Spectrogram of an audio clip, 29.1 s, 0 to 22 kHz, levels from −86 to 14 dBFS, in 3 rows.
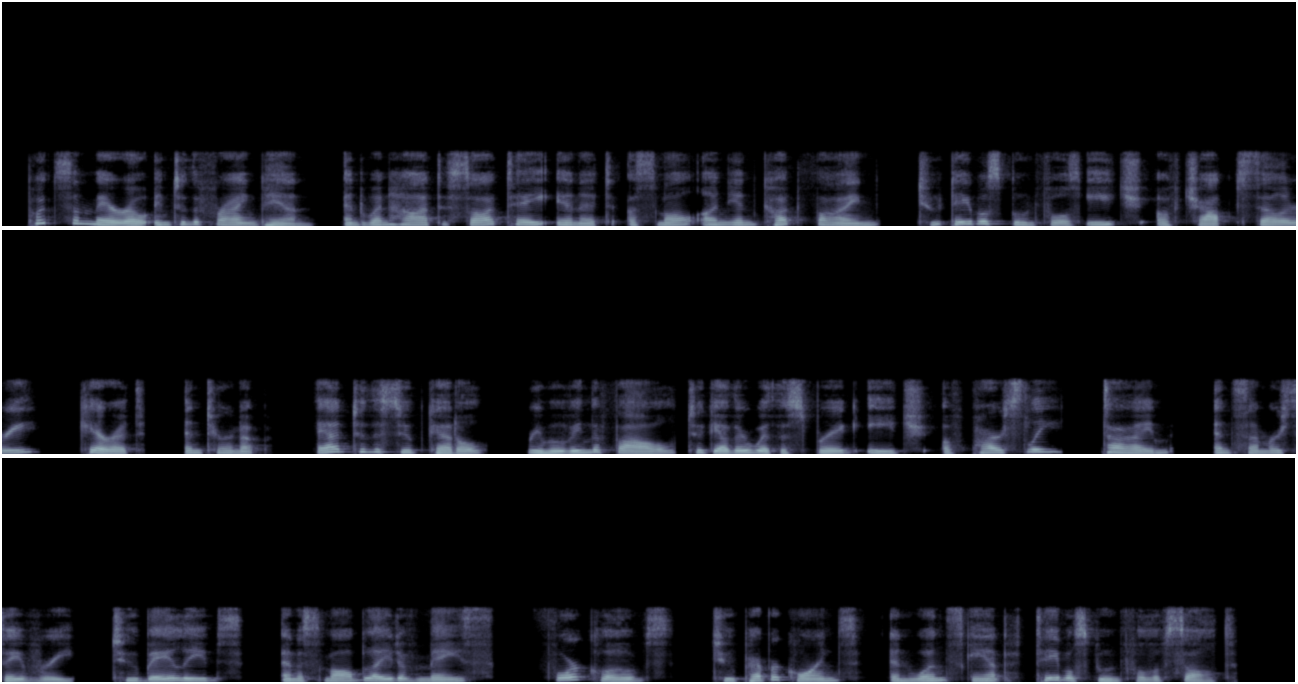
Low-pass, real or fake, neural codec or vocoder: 7.2 kHz; fake; autoencoder, 48 kHz, 32 numbers a frame, DAC-VAE, trained on Japanese speech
